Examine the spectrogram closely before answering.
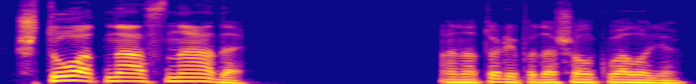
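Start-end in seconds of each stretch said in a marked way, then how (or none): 0.1-1.3 slow, raised-pitch demand; angry shout. A narrator's reading. Volodya presses his captors, slow mild shout. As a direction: demand an answer, drawing the words out. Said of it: "закричал Володя".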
